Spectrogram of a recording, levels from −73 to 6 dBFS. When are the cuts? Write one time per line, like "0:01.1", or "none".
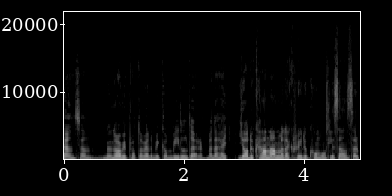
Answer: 0:02.7

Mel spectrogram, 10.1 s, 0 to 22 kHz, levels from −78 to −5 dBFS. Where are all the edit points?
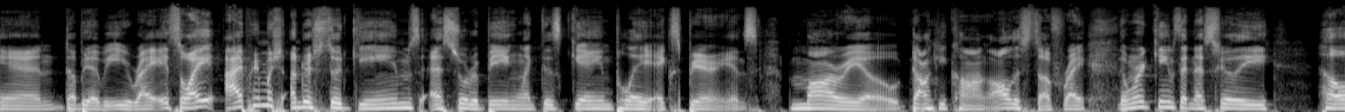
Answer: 0:08.4

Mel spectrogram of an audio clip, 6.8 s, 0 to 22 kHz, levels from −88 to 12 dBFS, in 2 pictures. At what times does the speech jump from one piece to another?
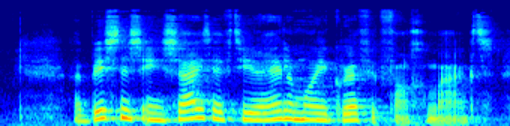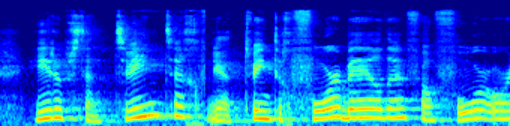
0:04.8

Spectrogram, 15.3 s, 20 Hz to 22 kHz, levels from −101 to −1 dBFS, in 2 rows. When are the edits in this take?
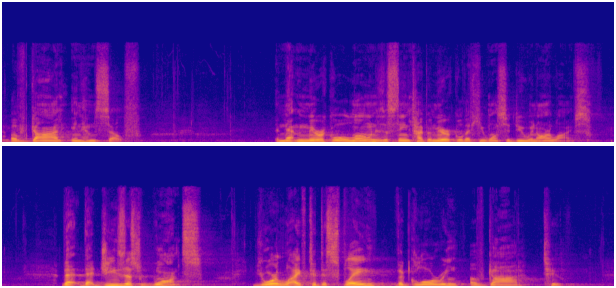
none

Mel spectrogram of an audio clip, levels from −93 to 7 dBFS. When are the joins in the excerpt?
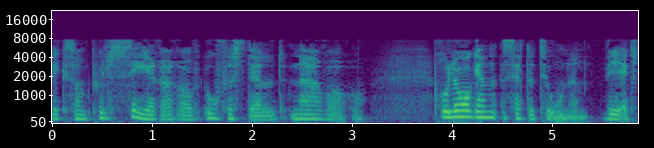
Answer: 0:03.8

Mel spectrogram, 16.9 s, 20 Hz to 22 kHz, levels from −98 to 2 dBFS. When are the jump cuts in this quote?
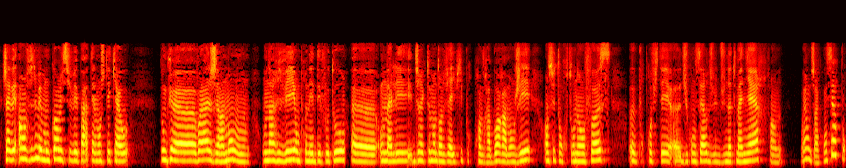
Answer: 0:06.9

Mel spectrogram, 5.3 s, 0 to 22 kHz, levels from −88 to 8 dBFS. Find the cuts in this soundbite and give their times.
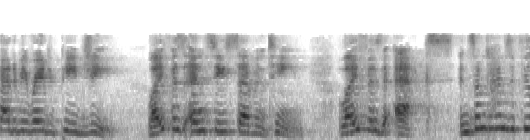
0:01.4

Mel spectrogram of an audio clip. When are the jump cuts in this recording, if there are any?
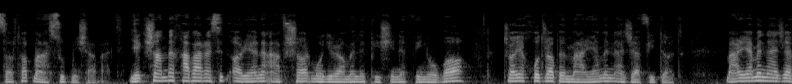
0:01.3

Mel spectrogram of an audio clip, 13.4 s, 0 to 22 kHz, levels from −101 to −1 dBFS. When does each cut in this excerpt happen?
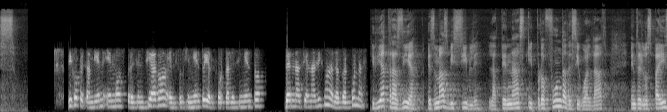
0:01.3
0:07.3
0:08.5

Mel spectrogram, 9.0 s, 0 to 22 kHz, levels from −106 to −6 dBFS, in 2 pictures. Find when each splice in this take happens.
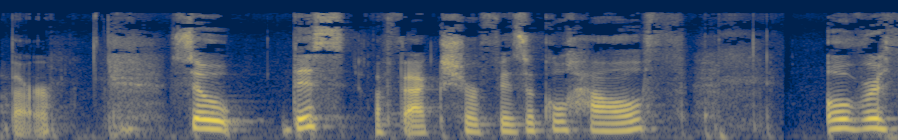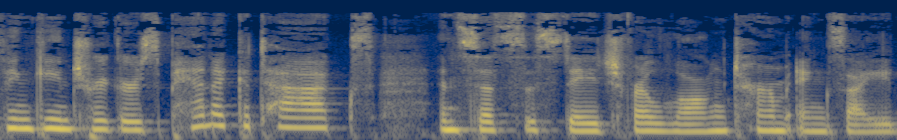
0:01.9

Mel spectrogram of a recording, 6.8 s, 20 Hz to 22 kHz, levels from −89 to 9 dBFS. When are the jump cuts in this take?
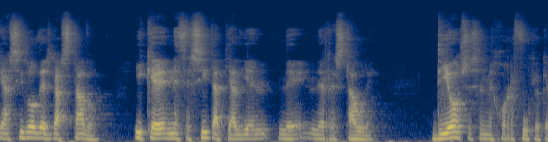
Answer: none

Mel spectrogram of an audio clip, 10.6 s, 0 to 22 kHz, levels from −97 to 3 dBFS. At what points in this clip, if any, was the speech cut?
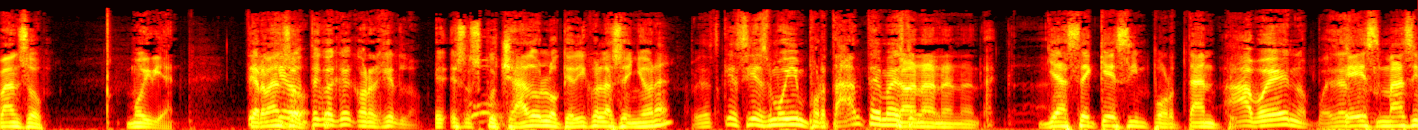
0:05.1

